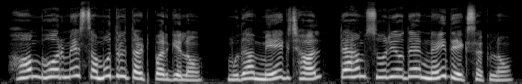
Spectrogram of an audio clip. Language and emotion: Maithili, sad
